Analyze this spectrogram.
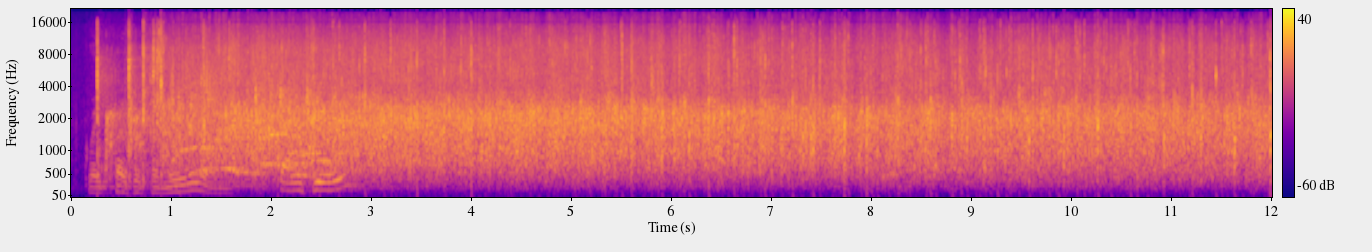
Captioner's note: applause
